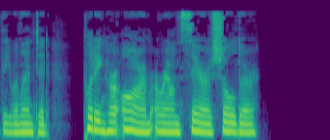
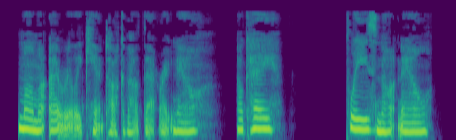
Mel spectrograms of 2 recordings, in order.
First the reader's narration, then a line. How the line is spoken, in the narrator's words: Tears came, and she mumbled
